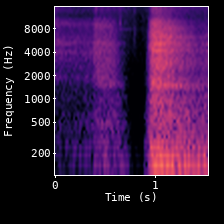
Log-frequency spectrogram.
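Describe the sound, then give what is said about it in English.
A deep breath: a soft, airy inhale, a brief pause, then a loud, rushing exhale like a heavy sigh that holds steady to the end, with no talking. “But more importantly, I think at the end of the day, the best thing that you can do is to take a deep breath.”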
